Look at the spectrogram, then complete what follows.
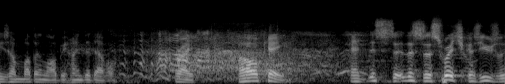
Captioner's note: audience laughs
